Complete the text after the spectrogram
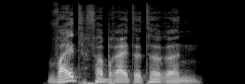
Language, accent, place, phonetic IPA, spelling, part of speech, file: German, Germany, Berlin, [ˈvaɪ̯tfɛɐ̯ˌbʁaɪ̯tətəʁən], weitverbreiteteren, adjective, De-weitverbreiteteren.ogg
- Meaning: inflection of weitverbreitet: 1. strong genitive masculine/neuter singular comparative degree 2. weak/mixed genitive/dative all-gender singular comparative degree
